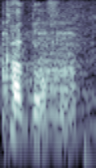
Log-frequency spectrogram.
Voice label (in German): Dialekte; GHV Dialekte 2018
